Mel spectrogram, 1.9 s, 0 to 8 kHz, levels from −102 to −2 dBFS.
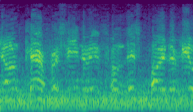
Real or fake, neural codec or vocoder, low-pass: fake; vocoder, 44.1 kHz, 80 mel bands, Vocos; 7.2 kHz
